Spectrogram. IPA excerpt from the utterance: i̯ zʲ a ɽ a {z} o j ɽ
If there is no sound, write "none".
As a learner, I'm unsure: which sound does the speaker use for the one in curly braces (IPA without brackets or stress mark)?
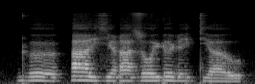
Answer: z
